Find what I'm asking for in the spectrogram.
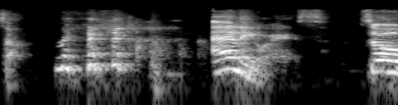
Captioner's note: laughs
